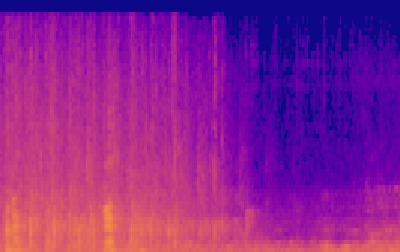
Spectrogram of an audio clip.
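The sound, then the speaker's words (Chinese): Dense audience applause at a live comedy stage show, many hands clapping steadily and loudly before thinning out into softer clapping and crowd murmur. “各位鼓鼓掌，让他来了。”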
